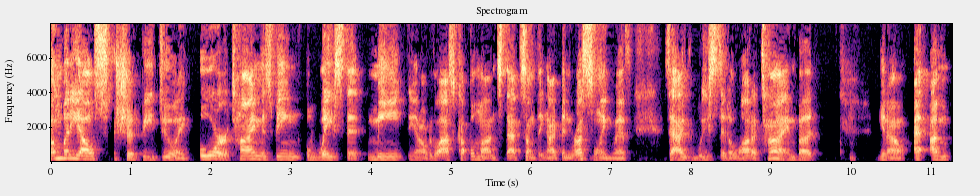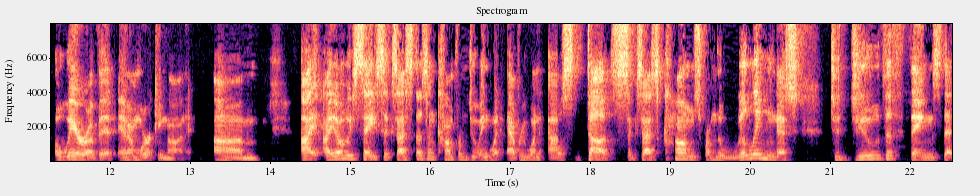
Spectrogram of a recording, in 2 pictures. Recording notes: you’ll hear the audio from a special online event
